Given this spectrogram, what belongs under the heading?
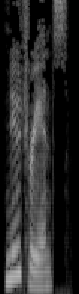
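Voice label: "nutrients", English, British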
